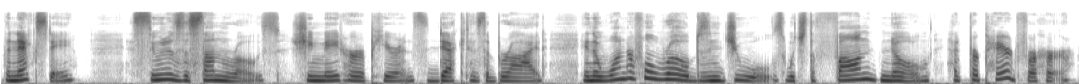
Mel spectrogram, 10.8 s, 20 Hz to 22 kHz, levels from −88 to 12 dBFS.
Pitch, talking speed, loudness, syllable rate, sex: 215 Hz, 170 wpm, -18 LUFS, 4.5 syllables/s, female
